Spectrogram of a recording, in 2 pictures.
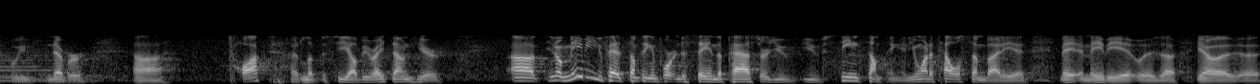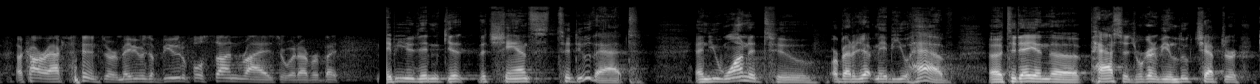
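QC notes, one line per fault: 0.00 to 16.47 s, input switched to a poorer device: the sound is dull and boxy, with nothing above 3.8 kHz, about 10 dB quieter, and carries its own background noise roughly 30 dB below the signal. At 16.47 s an 80 ms silence is followed by full, brighter, louder sound. The likely cause is a recording input that began on a narrower-band microphone or headset call profile and then switched to the main device.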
